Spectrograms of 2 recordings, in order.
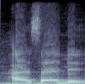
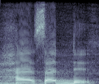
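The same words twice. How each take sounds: First: The final d bounces lightly, without an extra stop. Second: The final d is pressed, doubled and cut off. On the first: The speaker calls it right. "harusnya de" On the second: The speaker calls it wrong. "bukan hasad"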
